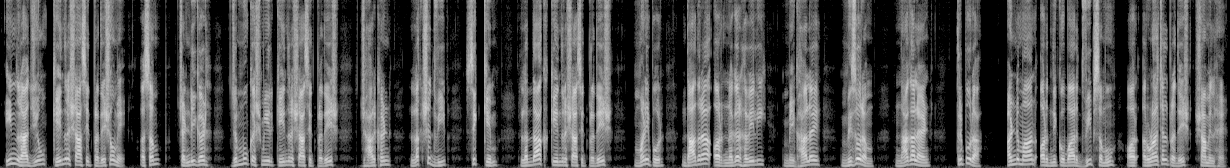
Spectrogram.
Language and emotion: Hindi, neutral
